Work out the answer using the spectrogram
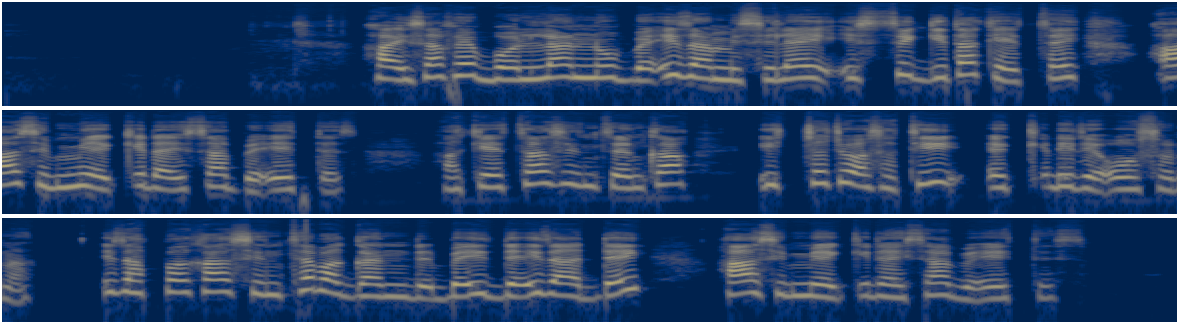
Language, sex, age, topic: Gamo, female, 25-35, government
